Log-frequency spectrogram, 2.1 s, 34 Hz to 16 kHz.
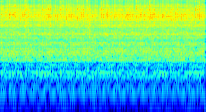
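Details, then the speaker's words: Yaesu G5500 AC elevation rotator motor after replacing the failed capacitor that caused stalling; steady high-pitched whir, even speed with no dips or labouring; now running normally. "that motor seems to be beautiful now working fine lovely"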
